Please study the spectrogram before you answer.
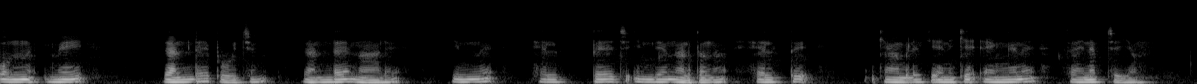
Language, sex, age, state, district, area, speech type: Malayalam, male, 30-45, Kerala, Wayanad, rural, read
